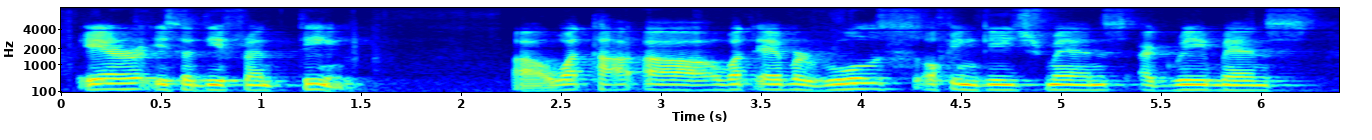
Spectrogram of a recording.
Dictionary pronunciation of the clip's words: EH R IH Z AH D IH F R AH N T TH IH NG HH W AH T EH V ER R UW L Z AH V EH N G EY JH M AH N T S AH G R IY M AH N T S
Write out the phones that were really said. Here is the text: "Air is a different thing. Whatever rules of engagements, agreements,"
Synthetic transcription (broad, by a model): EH R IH S AH D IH F R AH N T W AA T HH W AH T EH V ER R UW L S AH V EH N G EY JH M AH N T S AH G R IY M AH N T S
